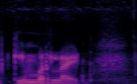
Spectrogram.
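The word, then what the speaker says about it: kimberlite: अगला है, choose the correct phonetic transcription for the word किम्बरलाइट। किम्बरलाइट का जो फोनेटिक ट्रांसक्रिप्शन है वो हो जाएगा किम्बरलाइट। किम्बरलाइट में जो आर है यानी कि रे की ध्वनि है वो साइलेंट होती है।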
